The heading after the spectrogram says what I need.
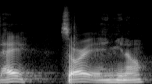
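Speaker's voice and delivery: ordinary delivery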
